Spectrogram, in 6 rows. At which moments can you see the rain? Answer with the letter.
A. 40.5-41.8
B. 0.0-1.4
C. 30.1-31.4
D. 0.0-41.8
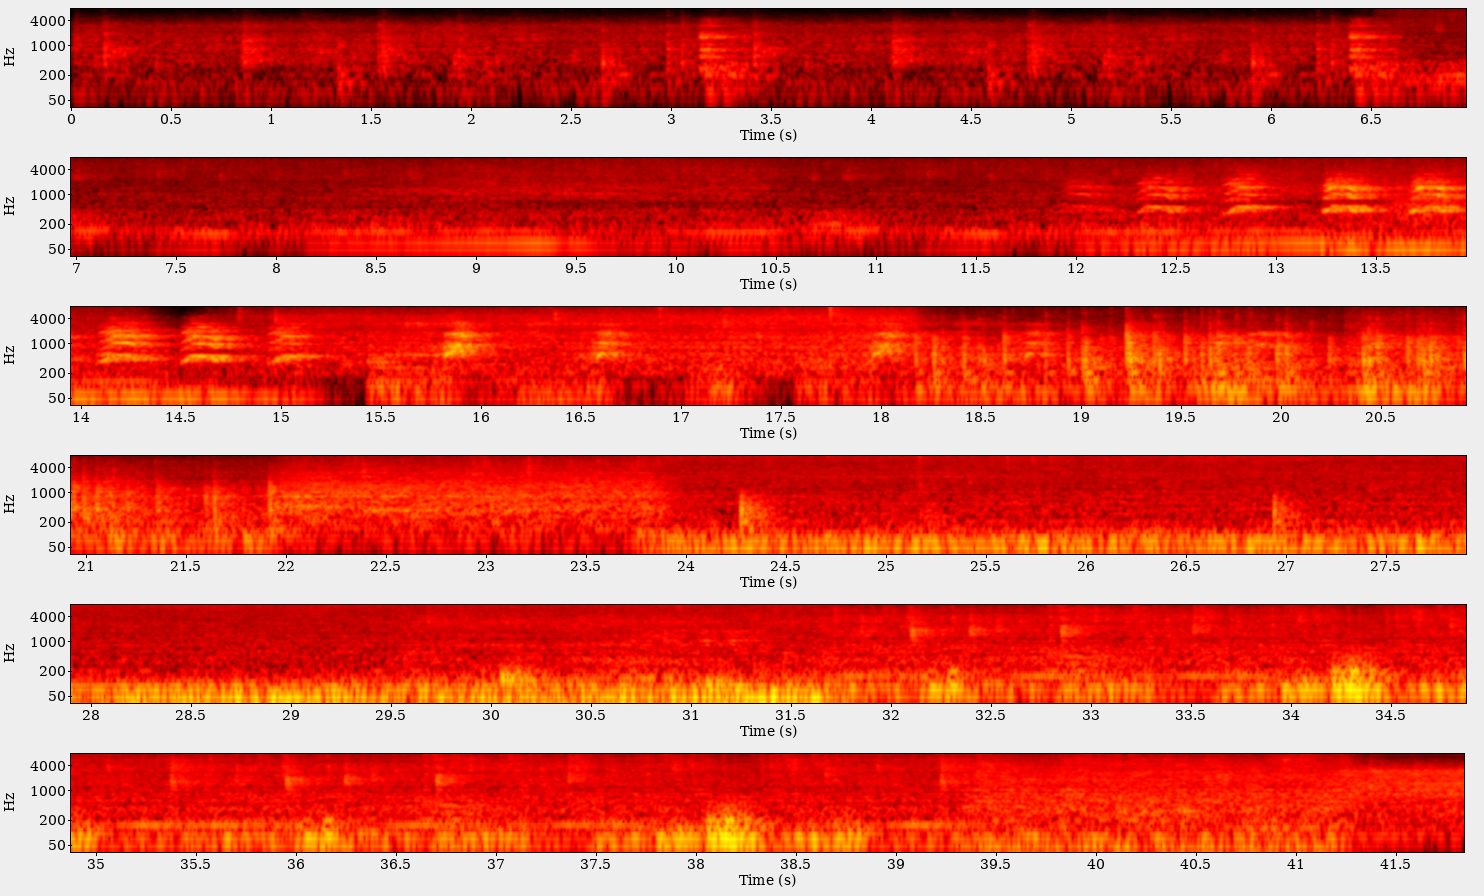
D.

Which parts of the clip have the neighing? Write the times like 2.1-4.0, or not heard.
30.1-31.4.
